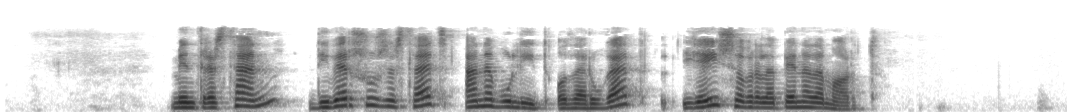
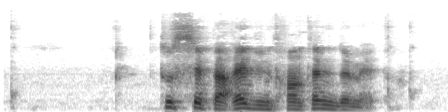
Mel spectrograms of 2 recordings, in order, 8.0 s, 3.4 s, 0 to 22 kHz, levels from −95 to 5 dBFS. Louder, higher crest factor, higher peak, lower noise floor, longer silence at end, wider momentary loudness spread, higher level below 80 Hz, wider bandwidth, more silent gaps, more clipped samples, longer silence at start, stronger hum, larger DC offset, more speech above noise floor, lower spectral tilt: about the same, -19 LUFS vs -20 LUFS; about the same, 18 dB vs 22 dB; about the same, -2 dBFS vs 0 dBFS; first, -77 dBFS vs -73 dBFS; first, 1.45 s vs 0.55 s; second, 7 LU vs 12 LU; first, -60 dBFS vs -66 dBFS; second, 8.2 kHz vs 13 kHz; neither; neither; about the same, 1.3 s vs 1.2 s; neither; neither; first, 58 dB vs 53 dB; about the same, -5 dB/octave vs -5 dB/octave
